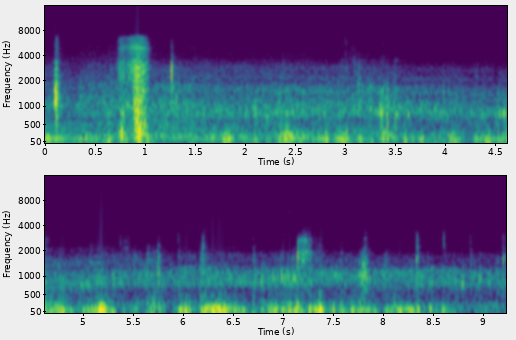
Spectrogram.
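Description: A dog gives a harsh, honking bark that sounds much like a goose, then a few shorter, fainter yelps follow over a steady rumble of wind and outdoor noise.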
